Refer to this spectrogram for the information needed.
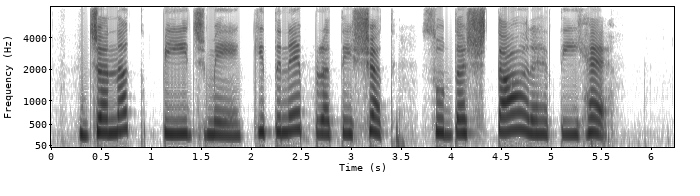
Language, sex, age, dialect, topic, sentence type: Hindi, female, 18-24, Hindustani Malvi Khadi Boli, agriculture, question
